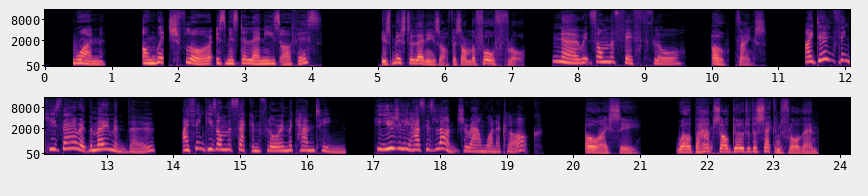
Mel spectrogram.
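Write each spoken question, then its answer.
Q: On which floor is Mr. Lenny's office?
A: the fifth floor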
